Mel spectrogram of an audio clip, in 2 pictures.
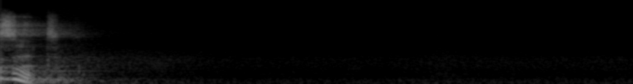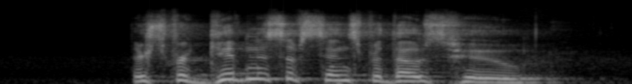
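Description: A man speaks with emphasis into a microphone.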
